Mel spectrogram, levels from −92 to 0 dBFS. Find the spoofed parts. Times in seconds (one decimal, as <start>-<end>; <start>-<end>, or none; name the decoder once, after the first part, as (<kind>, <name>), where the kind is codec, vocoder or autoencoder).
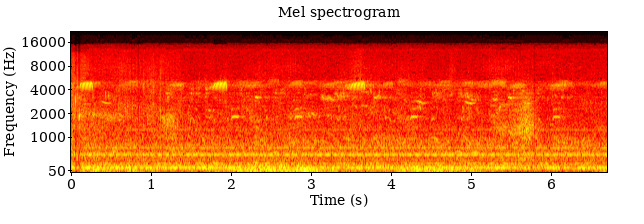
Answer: none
